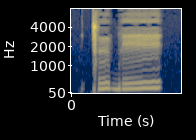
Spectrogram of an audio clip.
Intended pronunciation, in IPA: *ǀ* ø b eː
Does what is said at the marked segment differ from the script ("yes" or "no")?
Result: no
